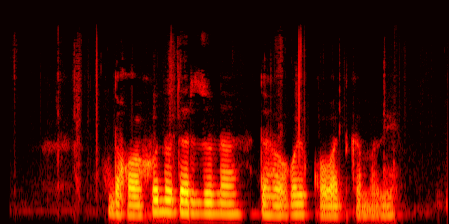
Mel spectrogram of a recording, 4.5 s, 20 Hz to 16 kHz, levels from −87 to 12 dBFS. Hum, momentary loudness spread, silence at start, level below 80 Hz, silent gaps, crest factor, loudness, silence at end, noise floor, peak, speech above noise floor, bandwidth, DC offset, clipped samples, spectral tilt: none; 14 LU; 0.75 s; -66 dBFS; none; 20 dB; -23 LUFS; 0.55 s; -58 dBFS; -4 dBFS; 36 dB; 10 kHz; under 0.1%; under 0.1%; -8.5 dB/octave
